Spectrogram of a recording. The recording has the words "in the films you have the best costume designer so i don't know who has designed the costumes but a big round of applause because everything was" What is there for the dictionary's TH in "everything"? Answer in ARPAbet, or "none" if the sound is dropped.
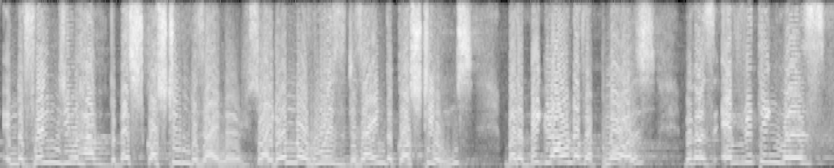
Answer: T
